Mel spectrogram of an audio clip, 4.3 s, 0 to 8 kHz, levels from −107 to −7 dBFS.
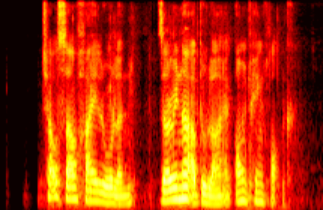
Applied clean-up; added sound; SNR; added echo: neural mask model DeepFilterNet 3.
